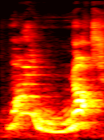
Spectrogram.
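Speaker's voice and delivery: high, loud, swooping protest; loud, high-pitched questioning call; cried out. A narrator's reading. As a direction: cry it out in challenge. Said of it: "cried the Roos".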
